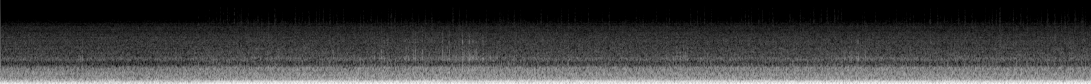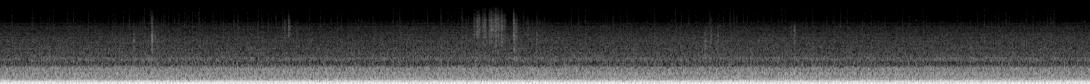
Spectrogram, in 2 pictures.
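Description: Piper PA-28's piston engine and propeller in cruise flight, heard inside the cabin as a loud, steady drone that grows louder about two seconds in and then holds.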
